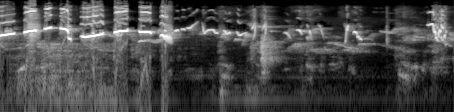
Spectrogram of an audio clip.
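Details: Oriental magpie-robin decoy in fighting song, mixed with a wild female's call: a burst of loud, rising whistled notes repeated rapidly, then a fainter twittering run of quick, scratchy warbles.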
